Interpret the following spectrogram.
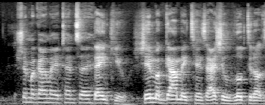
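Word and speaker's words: Shin Megami Tensei: new Shin mam Shin Mame tensei thank you Shin Mami tensei I actually looked it up to see if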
